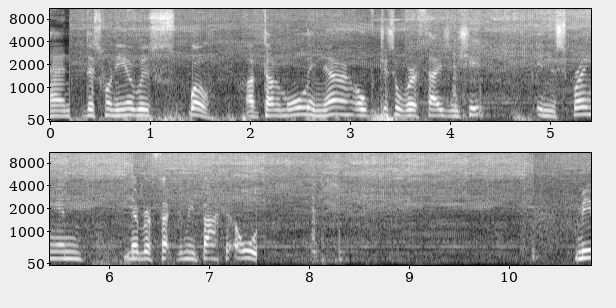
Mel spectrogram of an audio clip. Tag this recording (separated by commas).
electric razor, Speech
